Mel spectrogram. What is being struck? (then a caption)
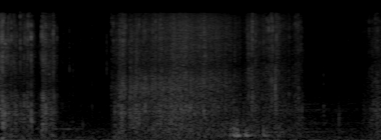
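Tissue paper sheet. A folded sheet of mint green tissue paper is pressed and smoothed flat with both palms and fingers. It gives soft, broadband crinkling and rustling in overlapping bursts, with a dense stretch in the middle and brief quieter gaps between. The sound stays quiet throughout.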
